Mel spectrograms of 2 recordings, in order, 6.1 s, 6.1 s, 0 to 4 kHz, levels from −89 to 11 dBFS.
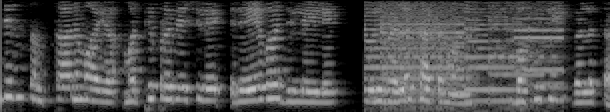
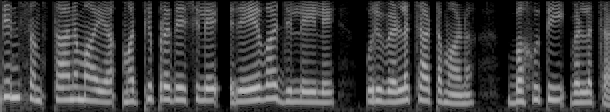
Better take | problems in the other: second | noise reduction (classical method WPE with log-MMSE)

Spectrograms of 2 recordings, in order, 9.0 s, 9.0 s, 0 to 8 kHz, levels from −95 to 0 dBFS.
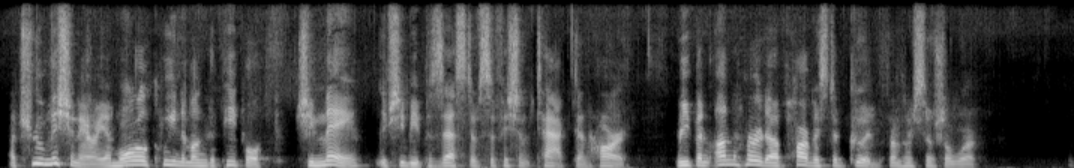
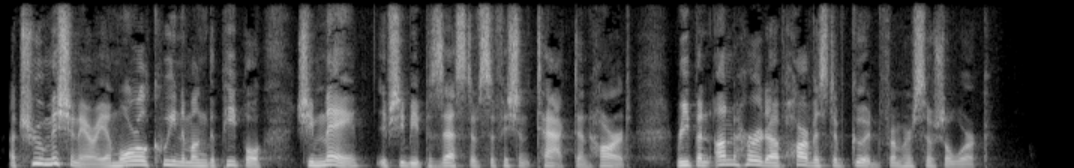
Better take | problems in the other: second | noise reduction (neural mask model Resemble Enhance denoiser)

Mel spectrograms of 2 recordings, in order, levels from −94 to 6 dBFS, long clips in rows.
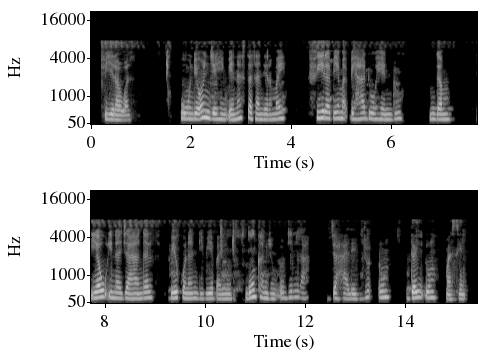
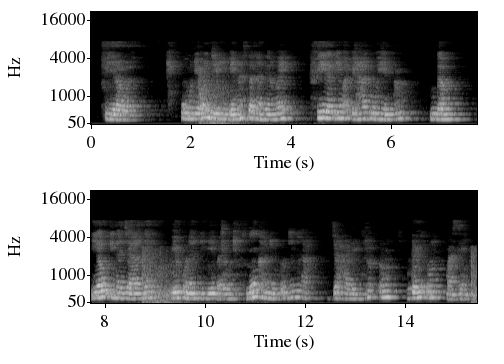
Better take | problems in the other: first | background sound (Boom); 19 dB below the speech // room echo; dies away in 0.7 s

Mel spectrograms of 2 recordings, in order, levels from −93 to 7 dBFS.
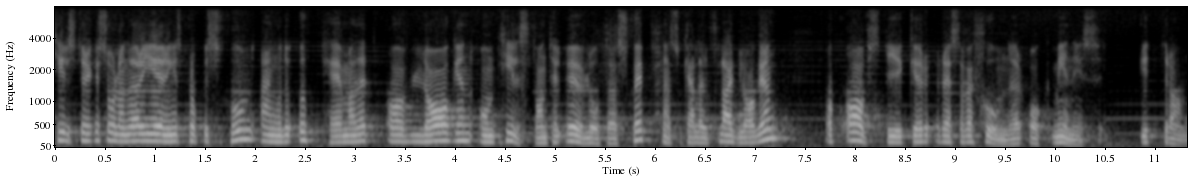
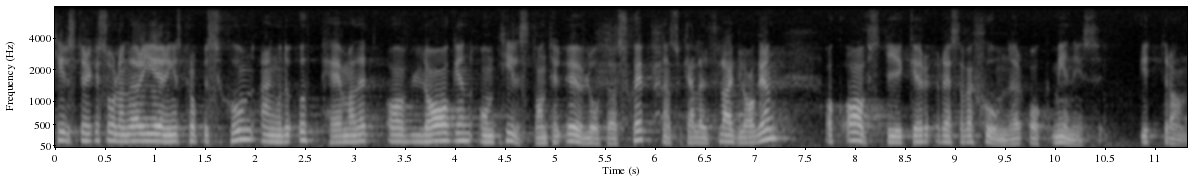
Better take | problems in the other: second | noise reduction (neural separator model SepFormer DNS4)

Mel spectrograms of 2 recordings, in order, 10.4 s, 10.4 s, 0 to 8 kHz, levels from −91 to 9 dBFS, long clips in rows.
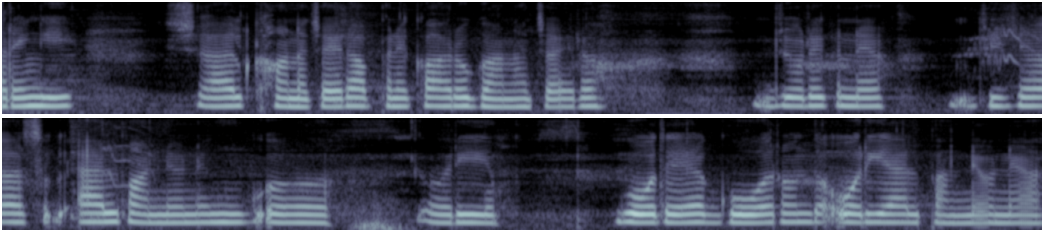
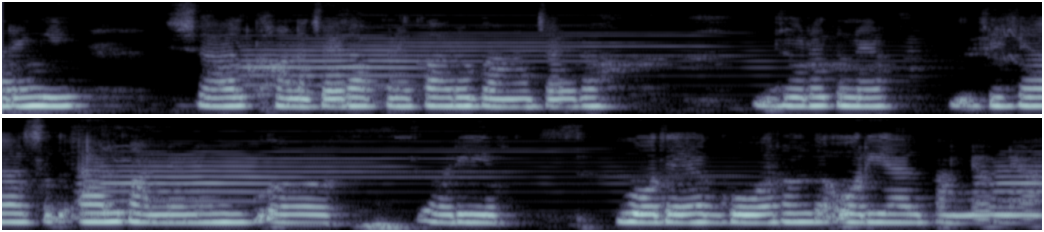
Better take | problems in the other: first | noise reduction (classical method WPE with log-MMSE)

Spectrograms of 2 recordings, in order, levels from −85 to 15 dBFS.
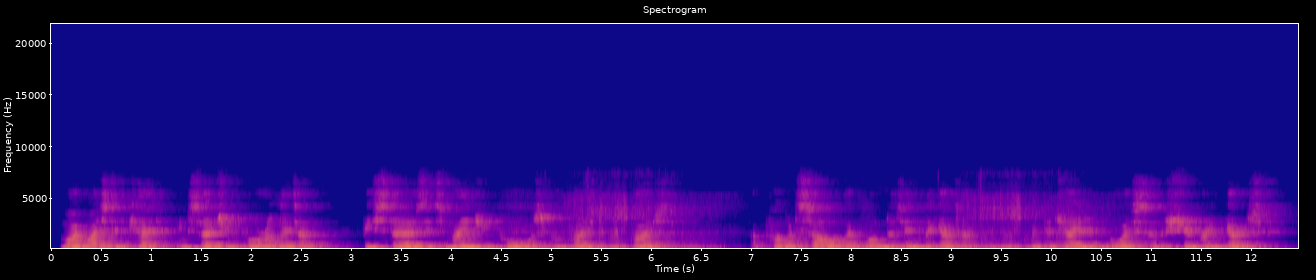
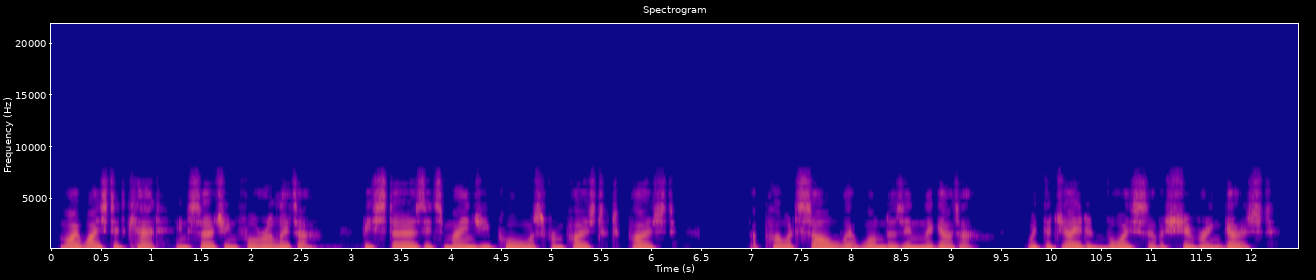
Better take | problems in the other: second | noise reduction (neural separator model SepFormer DNS4)

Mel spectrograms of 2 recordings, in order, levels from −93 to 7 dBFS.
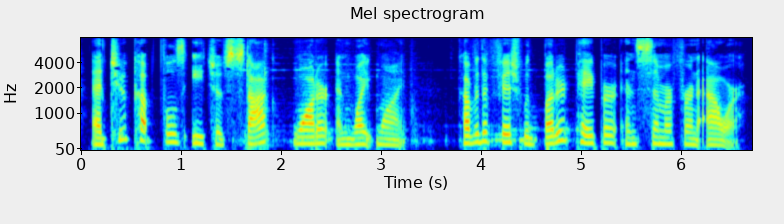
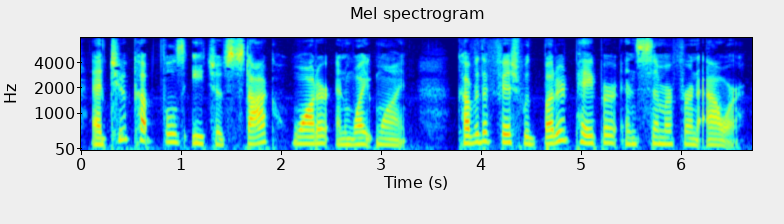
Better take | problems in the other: second | noise reduction (neural mask model RNNoise)

